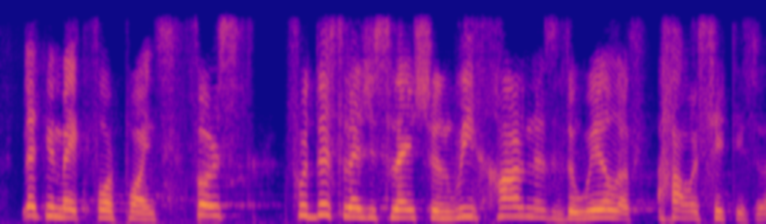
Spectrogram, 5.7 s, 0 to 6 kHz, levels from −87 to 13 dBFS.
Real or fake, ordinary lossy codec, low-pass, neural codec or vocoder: fake; none; 5.4 kHz; codec, 16 kHz, 2 kbps, X-Codec, HuBERT features, trained on general audio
